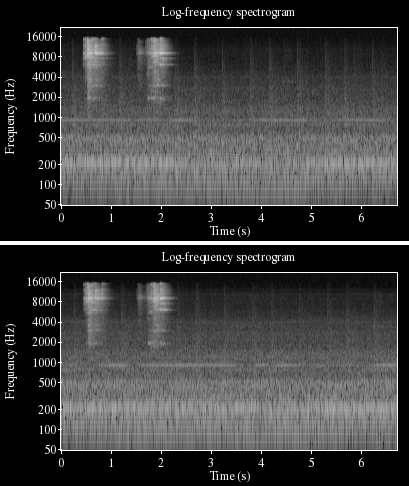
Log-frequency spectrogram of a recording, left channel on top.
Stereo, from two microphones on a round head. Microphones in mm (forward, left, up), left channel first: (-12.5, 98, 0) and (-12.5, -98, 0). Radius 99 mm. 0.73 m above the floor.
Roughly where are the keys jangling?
Left.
